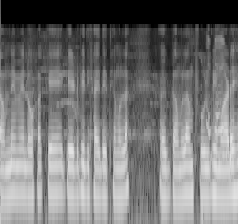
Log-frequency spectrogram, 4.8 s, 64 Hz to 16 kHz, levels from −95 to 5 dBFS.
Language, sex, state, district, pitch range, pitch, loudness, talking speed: Chhattisgarhi, male, Chhattisgarh, Rajnandgaon, 130-135 Hz, 130 Hz, -16 LUFS, 215 wpm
